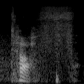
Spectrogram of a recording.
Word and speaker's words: tough: All right, so tough.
